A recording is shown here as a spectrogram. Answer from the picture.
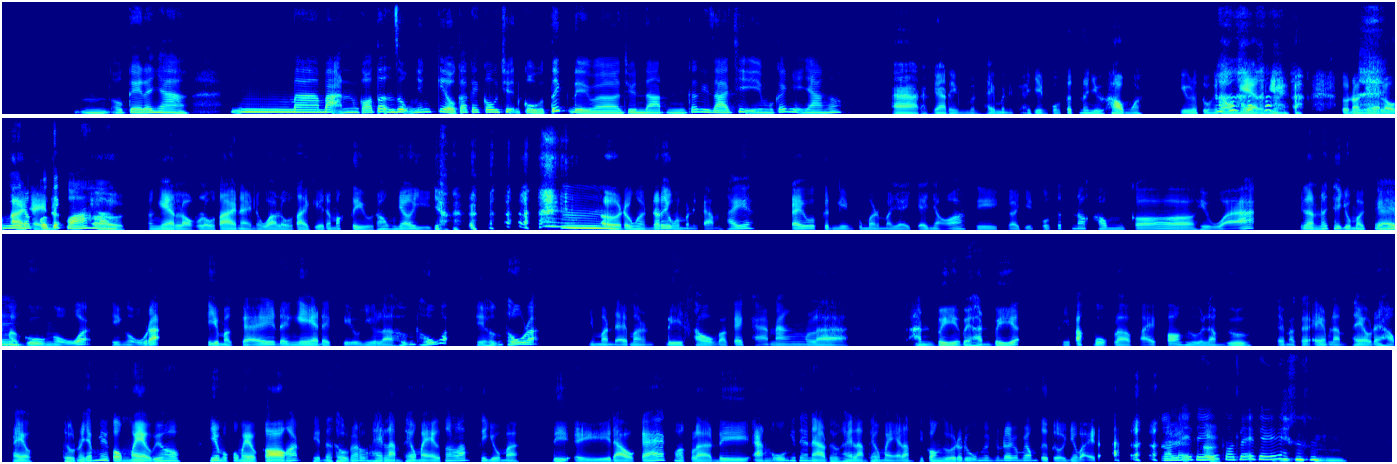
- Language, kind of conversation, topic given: Vietnamese, podcast, Bạn dạy con về lễ nghĩa hằng ngày trong gia đình như thế nào?
- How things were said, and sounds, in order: laugh; tapping; laughing while speaking: "trơn"; laugh; laugh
